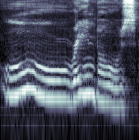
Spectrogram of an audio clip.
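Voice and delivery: high, loud delighted ooh; excited ooh. A narrator's reading. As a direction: gasp at the rainbows with delight. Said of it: "feel really, really excited".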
